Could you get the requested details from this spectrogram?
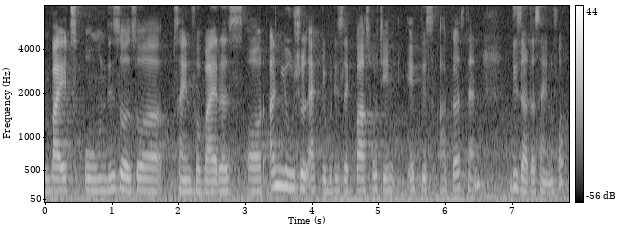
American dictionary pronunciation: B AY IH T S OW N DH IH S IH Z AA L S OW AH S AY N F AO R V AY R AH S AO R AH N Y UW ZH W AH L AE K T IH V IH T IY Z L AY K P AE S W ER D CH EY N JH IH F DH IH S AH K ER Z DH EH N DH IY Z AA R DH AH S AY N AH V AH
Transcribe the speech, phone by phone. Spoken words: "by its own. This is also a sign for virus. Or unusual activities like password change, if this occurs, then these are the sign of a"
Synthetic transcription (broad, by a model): B AY IH T S OW N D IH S IH Z AA L S OW AH S AY N F AO R V AY R AH S AO R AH N Y UW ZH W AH L AE K T IH V IH T IY Z L AY K P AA S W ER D CH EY N IH F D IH S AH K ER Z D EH N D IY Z AA R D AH S AY N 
